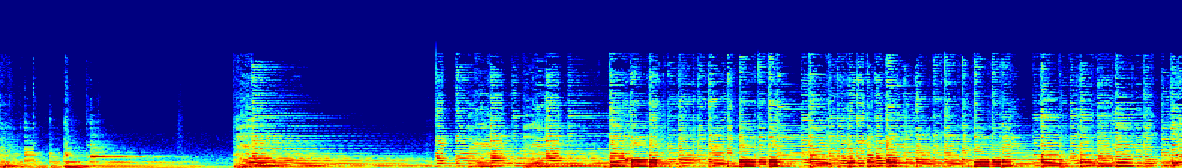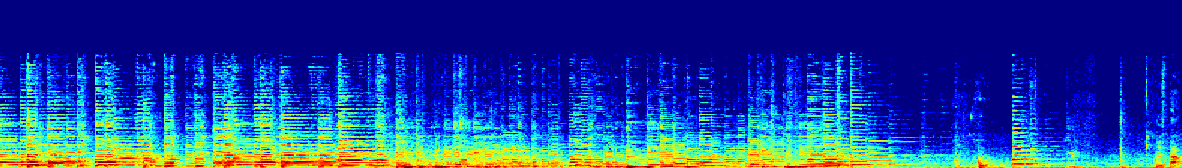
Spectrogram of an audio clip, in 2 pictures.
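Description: Handmade Fortaleza twelve-string acoustic guitar (docerola) played solo in a requinto style: a chord about three seconds in is left ringing, then fast picked melodic runs follow, thinning out near the end.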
